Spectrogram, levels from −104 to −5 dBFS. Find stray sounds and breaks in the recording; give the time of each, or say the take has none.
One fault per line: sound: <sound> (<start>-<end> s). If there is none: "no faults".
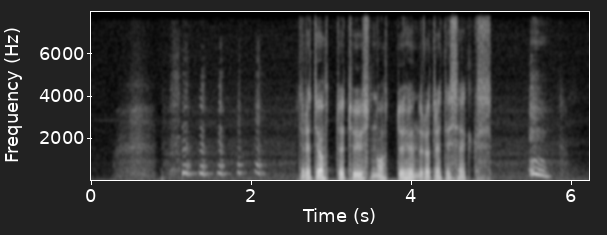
sound: laugh (1.0-2.2 s)
sound: throat clearing (5.5-5.8 s)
